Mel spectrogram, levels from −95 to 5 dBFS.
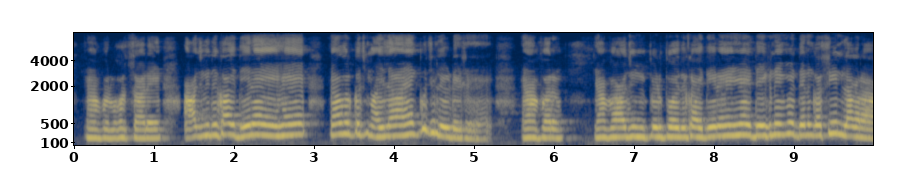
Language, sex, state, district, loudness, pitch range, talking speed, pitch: Hindi, male, Uttarakhand, Tehri Garhwal, -19 LUFS, 190-240 Hz, 215 wpm, 210 Hz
